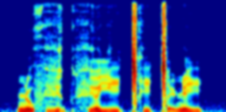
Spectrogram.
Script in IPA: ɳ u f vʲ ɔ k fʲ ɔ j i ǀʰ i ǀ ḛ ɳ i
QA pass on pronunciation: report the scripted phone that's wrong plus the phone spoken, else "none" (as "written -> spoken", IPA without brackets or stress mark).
none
